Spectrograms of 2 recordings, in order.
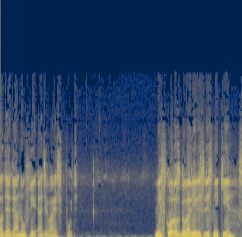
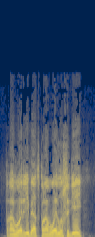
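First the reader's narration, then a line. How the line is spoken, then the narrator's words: Loud ringing shout. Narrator (Russian): закричал он на всю зимницу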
